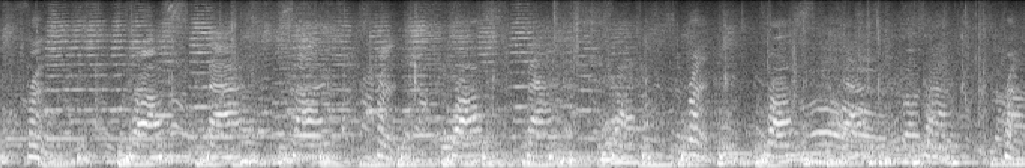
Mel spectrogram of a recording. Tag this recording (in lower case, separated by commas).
music, speech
